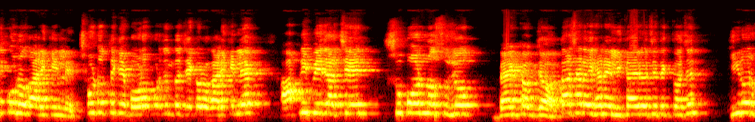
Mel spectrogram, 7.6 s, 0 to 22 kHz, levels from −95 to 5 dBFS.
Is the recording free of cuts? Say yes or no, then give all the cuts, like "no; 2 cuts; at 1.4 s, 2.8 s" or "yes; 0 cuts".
yes; 0 cuts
